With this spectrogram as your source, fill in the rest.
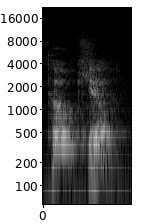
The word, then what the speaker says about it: Tokyo: those olympics at tokyo tokyo two syllables tokyo kyoto tokyo so again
